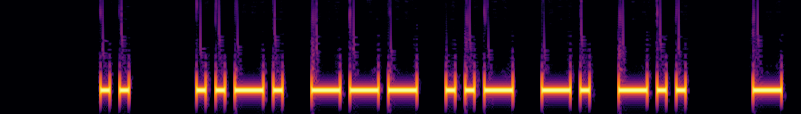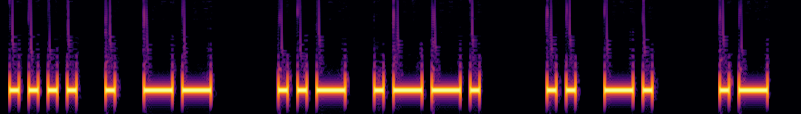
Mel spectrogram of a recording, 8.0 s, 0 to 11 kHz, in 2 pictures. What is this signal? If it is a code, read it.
Morse code, heard as a keyed tone, about 25 wpm, 700 Hz. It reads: I FOUND THEM UP IN A
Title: Sentences from Top 1000 Words - Review Part 1 - 25wpm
